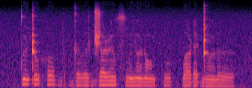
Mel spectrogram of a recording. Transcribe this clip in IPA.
tʷə̃˦ ʈu˦ho˦˨bə˨ ɡə˨lɵ˧d͡ʒɔ˦ ɭə̃˧sʷə̃˨jõ˨ ɽɔ̃˨k͡pu˧ ɡ͡bɔ˧ɽə˨ɖõ˨ ɽɵ˨

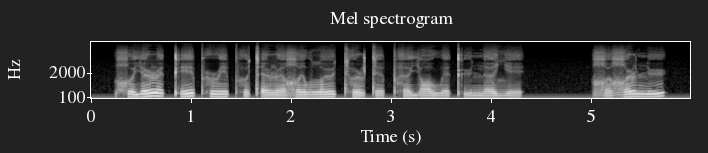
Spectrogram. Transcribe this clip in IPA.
χʷəjɘɭɘ kʼɪpʰɹɪ pʰʊtʼɛɭəʁʷiw lˠʉ tʰʊɭtɘ pʰəjɔwɘ kʼʉnəʎɪ | ʁʷɪʁʷəɭnʉ

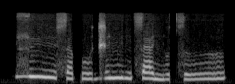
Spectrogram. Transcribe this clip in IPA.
ɮyː sæpud͡ʒø ɲyŋsæɲu t͡sɯː

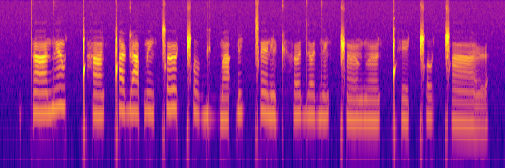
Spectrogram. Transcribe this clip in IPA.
tã dɛ̃ʊ̯ǃʰãǃaɖa ɓẽǀœǁɤ ɡeɡ͡bãʔɽiǀɛ̃ ɾiʈhœdœdɛ̃ ǁœ̃ ɡœ̃ ǃʰeǁɤ ǁãɭ

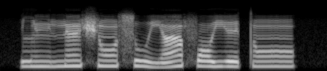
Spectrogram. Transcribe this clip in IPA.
lĩ˧nɛ̃˦ʃɔ̃˦su˦˨ jã˨˦fɔ˧je˧ tɔ̃˦

